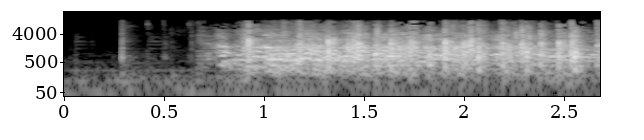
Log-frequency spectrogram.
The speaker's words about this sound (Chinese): 大嘴巴王鹏上台鞠躬，马上开说，掌声鼓励鼓励。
